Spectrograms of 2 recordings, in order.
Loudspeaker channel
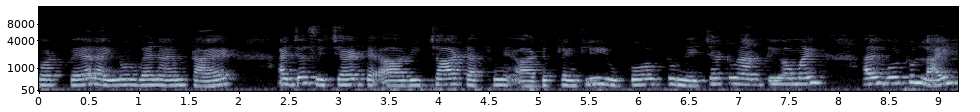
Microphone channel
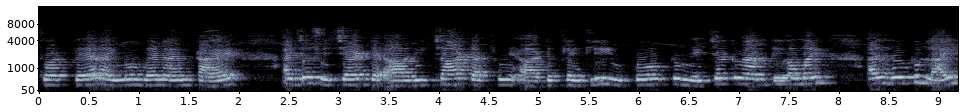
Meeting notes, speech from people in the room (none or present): none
